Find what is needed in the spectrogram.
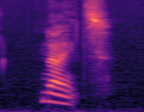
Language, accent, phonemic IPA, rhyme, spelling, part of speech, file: English, US, /naɪts/, -aɪts, nights, adverb / noun, En-us-nights.ogg
- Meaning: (adverb) At night (during night-time, especially on a regular basis); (noun) plural of night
